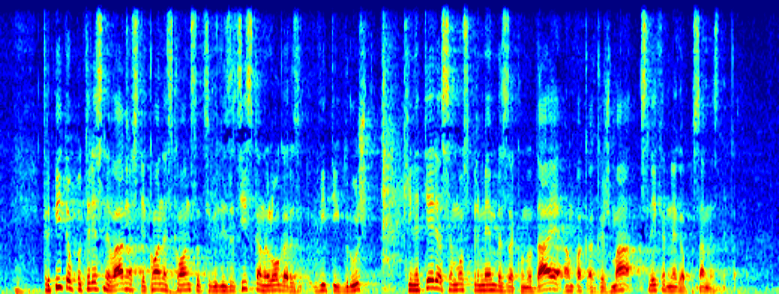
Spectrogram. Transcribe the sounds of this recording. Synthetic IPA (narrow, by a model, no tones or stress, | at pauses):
kɾɛpiːt̪ɛwpɔt̪ɾeːsnɛʋaːɾnɔst̪ijɛkɔnɛt̪skɔnt̪sat̪siʋilizat̪siskanaloːɡaɾaʋiːt̪iɣd̪ɾuʃpkinɛt̪eːɾjasamospɾɛmembɛzakɔnɔd̪aːjɛʔampakaŋɡaʒmasleːxəɾnɛɡapɔsaːmɛznḭkḁ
